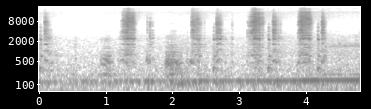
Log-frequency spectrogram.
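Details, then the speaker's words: 1989 Nissan D21 pickup, Z24i engine, non-working horn circuit being traced: sharp faint clicks at each horn-switch press over a low steady hum; horn relay pulling in properly, switch contacts sending 12 volts to the relay. "so as I press a switch horn we do see or hear that the really is clicking there"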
